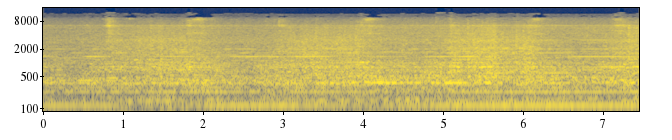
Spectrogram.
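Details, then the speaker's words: Chiller's chilled-water pump shaking badly and making a lot of noise, with its copper lines shaking too. Loud constant drone with a hard low hum and rattling vibration. A strainer that needs cleaning is found, along with a leak. "Say it's shaking bad in the pump. Making a lot of noise. You see it's shaking."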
